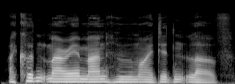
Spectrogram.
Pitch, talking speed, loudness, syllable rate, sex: 120 Hz, 230 wpm, -15 LUFS, 4.6 syllables/s, male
